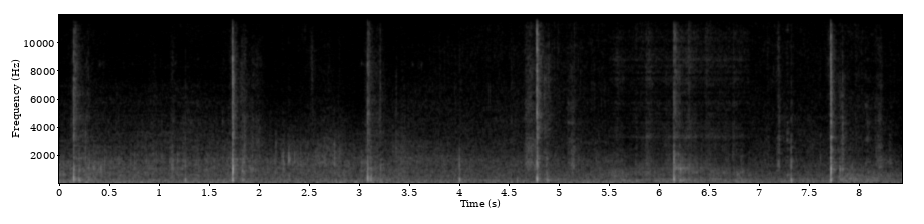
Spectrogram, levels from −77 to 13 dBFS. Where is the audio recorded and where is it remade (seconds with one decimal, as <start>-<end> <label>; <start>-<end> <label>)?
0.0-5.5 recorded; 5.5-6.9 remade; 6.9-8.4 recorded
